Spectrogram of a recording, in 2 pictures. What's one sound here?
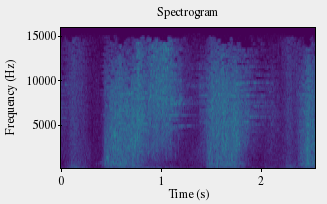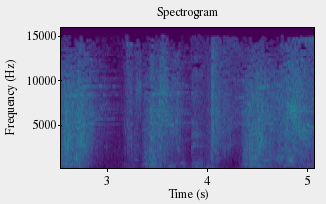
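Spell blasts and sword hits from a video game burst out again and again.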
